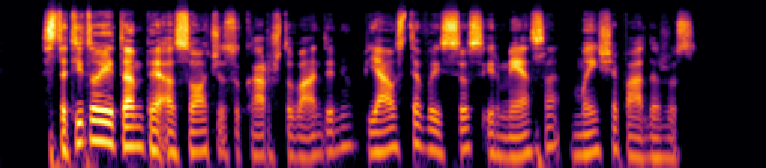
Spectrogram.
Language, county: Lithuanian, Klaipėda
